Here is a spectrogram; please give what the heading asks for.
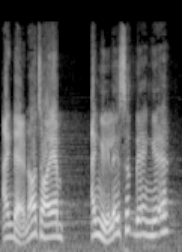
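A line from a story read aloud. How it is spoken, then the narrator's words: Bellowing yell. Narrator (Vietnamese): Tên Khang cũng gào lên một tiếng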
